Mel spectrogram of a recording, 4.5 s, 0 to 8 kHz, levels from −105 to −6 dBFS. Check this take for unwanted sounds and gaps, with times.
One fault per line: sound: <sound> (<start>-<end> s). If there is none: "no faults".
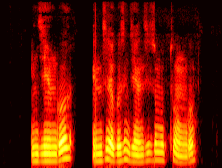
no faults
